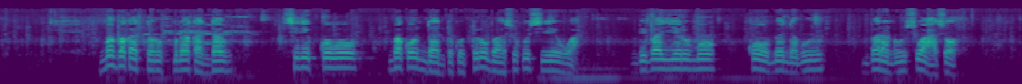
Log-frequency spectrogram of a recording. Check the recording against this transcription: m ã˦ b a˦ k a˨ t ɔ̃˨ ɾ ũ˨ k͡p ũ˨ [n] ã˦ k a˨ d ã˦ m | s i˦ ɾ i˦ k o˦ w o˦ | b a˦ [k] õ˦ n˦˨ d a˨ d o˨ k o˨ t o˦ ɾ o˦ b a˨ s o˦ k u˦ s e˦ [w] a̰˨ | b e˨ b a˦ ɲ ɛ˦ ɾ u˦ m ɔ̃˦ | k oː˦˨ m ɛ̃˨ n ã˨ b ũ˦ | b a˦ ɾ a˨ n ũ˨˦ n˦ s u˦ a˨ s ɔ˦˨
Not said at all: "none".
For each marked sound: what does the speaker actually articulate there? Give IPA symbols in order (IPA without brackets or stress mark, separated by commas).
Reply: n, k, w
